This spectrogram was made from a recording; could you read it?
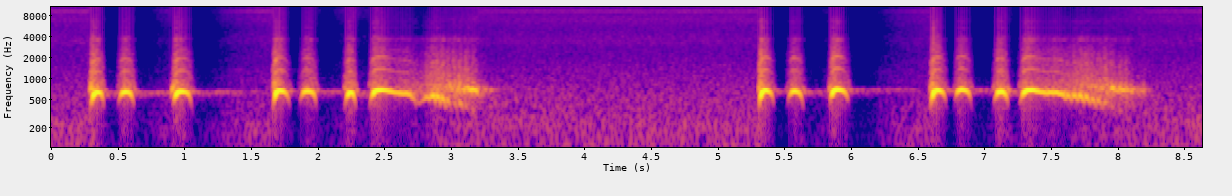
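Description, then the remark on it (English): An owl hoot blown on a turkey-hunting locator call, used to locate turkeys: two loud phrases of rhythmic hoots, each ending in a drawn-out, falling note, with a short pause between them and no talking. “So you're trying to locate a turkey, and this is what they call a locator call. This is an owl.”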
